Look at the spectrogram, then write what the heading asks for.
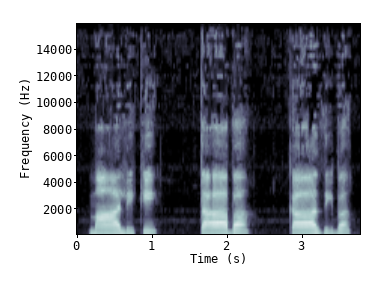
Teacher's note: چونکہ یہاں پر میم، تا اور کاف باریک حروف ہیں، لہٰذا الف بھی باریک پڑھا جائے گا، اور اس الف کو کہیں گے الف مرقق۔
